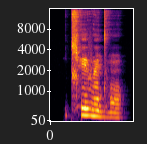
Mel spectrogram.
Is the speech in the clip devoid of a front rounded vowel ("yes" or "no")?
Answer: yes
